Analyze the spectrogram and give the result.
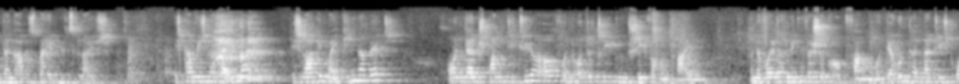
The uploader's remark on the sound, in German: Der Mitschnitt stammt von ihrem Vortrag auf Einladung von Radio Dreyeckland in Freiburg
